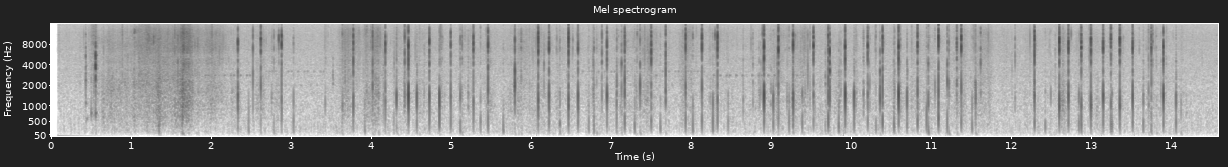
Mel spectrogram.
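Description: Thumbs and fingertips press and tap the small backlit plastic keys of a handheld slide-out mobile phone's QWERTY keyboard while typing a message. Dozens of quick, sharp, bright clicks come in uneven bursts with almost no low end. A softer rustling wash is heard near the start.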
